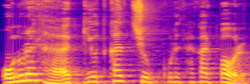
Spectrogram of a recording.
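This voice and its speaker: A man's voice: fairly high pitch, very animated, normal speed, mellow. A man giving a scripted narration of a story. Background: background music.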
